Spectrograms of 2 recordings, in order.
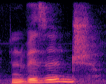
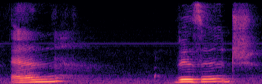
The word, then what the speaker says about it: envisage: question about the word envisage so and Visage has the stress on the viz syllable um that means that we can say this as n Visage um or this might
